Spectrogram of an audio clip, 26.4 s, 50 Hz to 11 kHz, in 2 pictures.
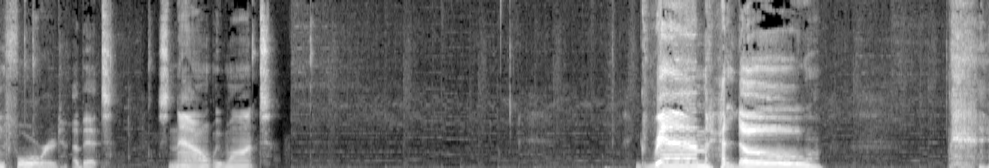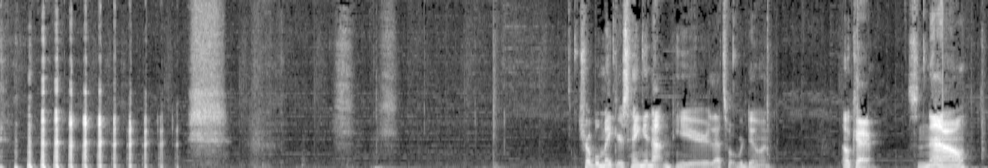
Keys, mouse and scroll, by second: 0.4 right click, 3.3 click, 20.8 click, 21.7-23.1 drag, 23.1 space, 24.5 space, 25.3 right click, 26.1 ctrl+Tab.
